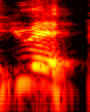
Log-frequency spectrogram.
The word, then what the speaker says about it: Huet: Remember Cristobal Huet's wife came out and said, no, my husband's last name, it's Huet. Don't say Huet.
